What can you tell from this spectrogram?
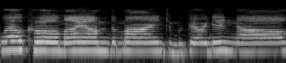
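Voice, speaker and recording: A woman speaks in a Cornish accent. Her tone is bright and sharp. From Cornwall, England. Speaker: stand-up comedian. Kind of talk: stand-up.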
